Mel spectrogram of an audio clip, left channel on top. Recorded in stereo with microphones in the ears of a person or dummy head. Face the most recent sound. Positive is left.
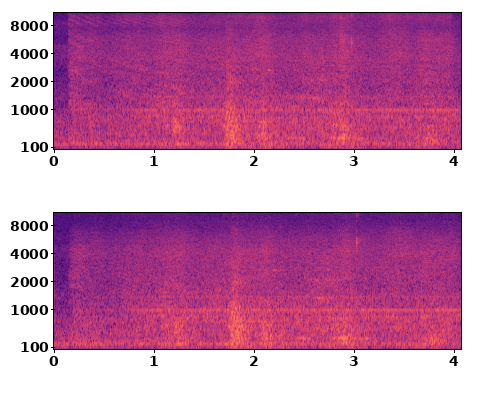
turn(degrees=30)  # may be behind; listen again after turning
